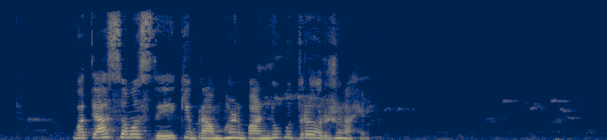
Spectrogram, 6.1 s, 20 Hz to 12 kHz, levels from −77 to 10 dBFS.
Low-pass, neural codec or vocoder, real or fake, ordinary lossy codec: 10.8 kHz; none; real; AAC, 64 kbps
